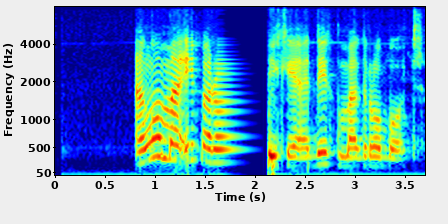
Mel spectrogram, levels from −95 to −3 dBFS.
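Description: At 1.32 and 1.37 s there's short concealed packet loss: two quick gaps of about 20 ms each got papered over, leaving brief smears in the speech. From 1.62 to 2.13 s the sound stretches into a fading buzz or hiss, then goes silent, most likely a long network dropout, before speech resumes past the lost half-second, all band-limited below 8 kHz.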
